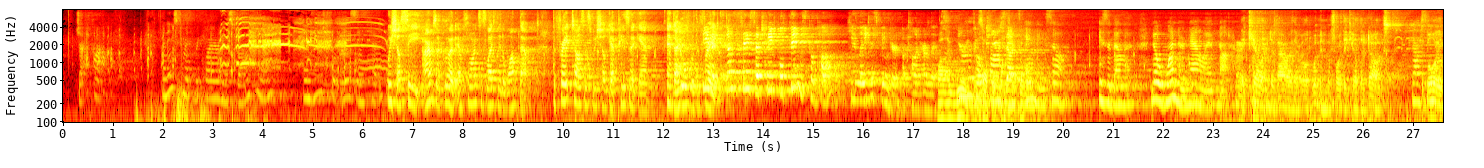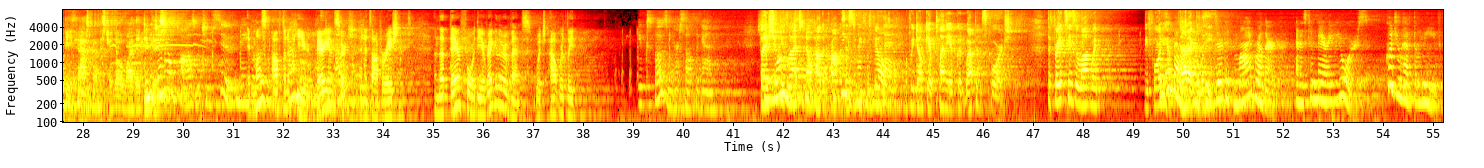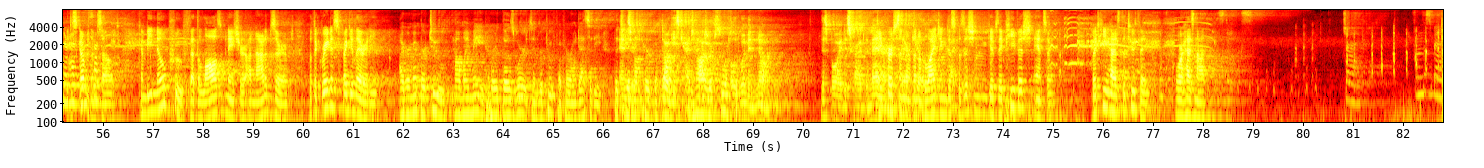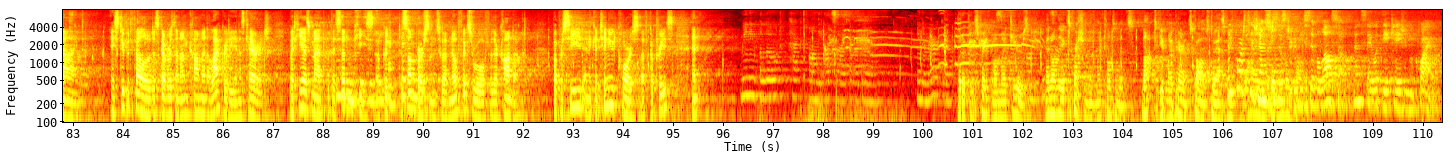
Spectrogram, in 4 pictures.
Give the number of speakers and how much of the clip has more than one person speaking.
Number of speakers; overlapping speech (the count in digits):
8, about 24%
